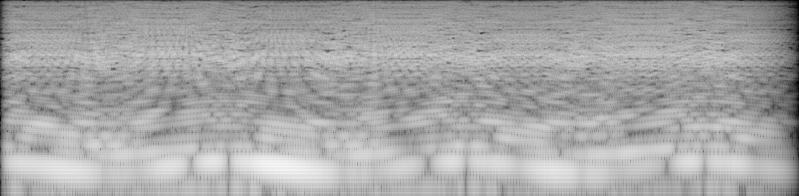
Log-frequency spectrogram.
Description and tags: Sound created using Madrona Labs Kaivo and resampled in Ableton Live
Hard, Lead, Modeling, Synth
